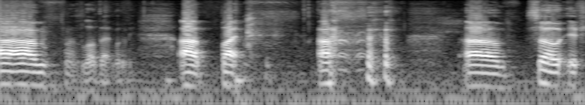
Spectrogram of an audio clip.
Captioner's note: laughter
